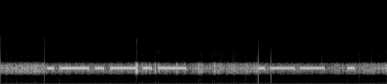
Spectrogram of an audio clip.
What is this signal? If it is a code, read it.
Morse code, heard as a keyed tone, about 17 wpm, 760 Hz. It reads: . WE
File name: WebSDR records / SAQ at PI4THT msg 0800-0804 17.2kHz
